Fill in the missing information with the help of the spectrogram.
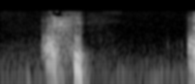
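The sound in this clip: A sheikh sneezes once, a loud drawn-out burst that ends in a sharp second blast, and another sneeze-like burst begins just at the end.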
